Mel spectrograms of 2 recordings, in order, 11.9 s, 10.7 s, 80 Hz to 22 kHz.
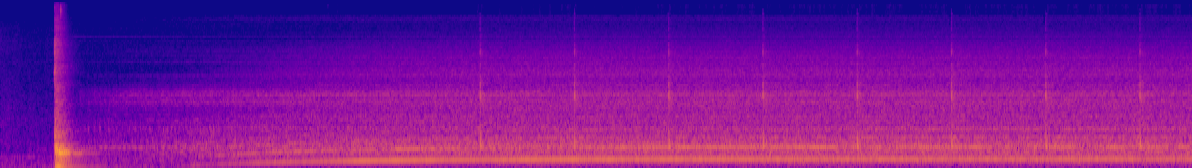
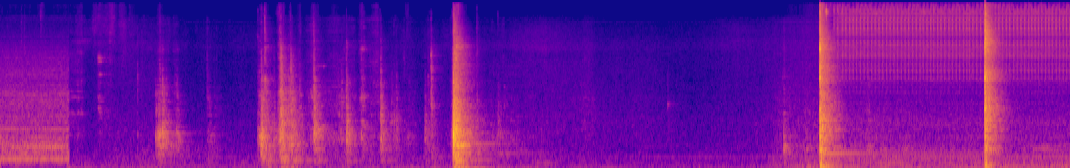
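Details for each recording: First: PCs Limited (Dell) 286 power-on after removing the vocal synthesizer, modem and I/O cards (earlier overcurrent): sharp click, fan spins up to even hum, one short beep; clean normal POST. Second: PCs Limited (Dell) 286 power-on with cards reinstalled one at a time: sparse clicks then two sharp loud pops; supply overcurrent from shorted tantalum capacitors on the faulty I/O card.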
